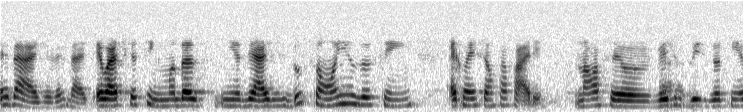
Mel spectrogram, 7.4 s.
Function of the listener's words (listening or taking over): listening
